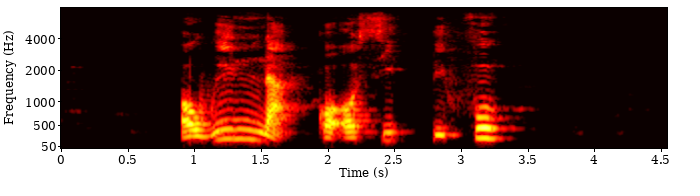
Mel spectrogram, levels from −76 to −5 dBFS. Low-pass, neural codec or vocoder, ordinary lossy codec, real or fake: 7.2 kHz; none; MP3, 48 kbps; real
